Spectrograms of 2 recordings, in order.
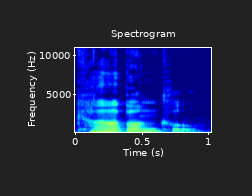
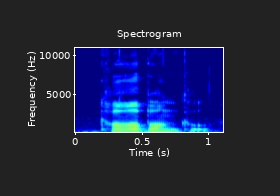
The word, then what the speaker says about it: carbuncle: and they said carbuncle. And I said, well, it needs to be more ah, carbuncle.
